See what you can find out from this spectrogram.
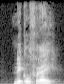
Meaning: nickel-free (not containing nickel)
- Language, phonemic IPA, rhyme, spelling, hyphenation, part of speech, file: Dutch, /ˌnɪ.kəlˈvrɛi̯/, -ɛi̯, nikkelvrij, nik‧kel‧vrij, adjective, Nl-nikkelvrij.ogg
